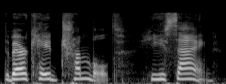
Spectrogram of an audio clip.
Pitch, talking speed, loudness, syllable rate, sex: 230 Hz, 130 wpm, -20 LUFS, 4.5 syllables/s, female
